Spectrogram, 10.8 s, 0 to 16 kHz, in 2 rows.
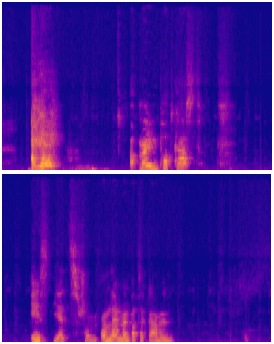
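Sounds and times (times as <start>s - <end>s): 
loud sneeze: 0.6s - 1.3s
speech: 2.8s - 4.0s, 6.0s - 8.9s
small sniff: 4.3s - 4.6s.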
